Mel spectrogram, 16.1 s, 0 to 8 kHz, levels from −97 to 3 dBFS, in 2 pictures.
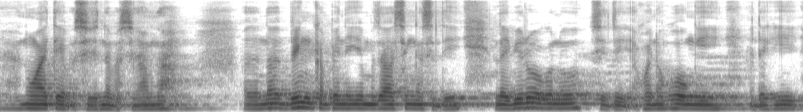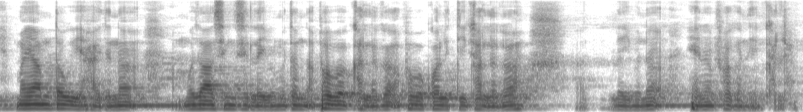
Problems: background sounds at intervals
